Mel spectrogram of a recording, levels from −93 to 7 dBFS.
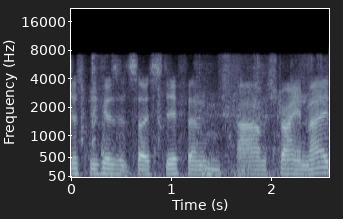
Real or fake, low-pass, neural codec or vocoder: fake; 7.2 kHz; vocoder, 44.1 kHz, 128 mel bands every 512 samples, BigVGAN v2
